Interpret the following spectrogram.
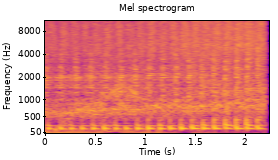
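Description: Live concert sound through the PA: a loud, low pitched electronic pulse repeating fast and evenly, about ten times a second, over a steady low hum, opening a song.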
